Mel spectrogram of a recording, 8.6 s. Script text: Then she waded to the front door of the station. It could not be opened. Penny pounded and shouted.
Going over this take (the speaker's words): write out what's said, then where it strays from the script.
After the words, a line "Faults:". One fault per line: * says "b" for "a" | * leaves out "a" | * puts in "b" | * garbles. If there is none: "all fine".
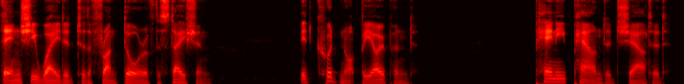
Then she waded to the front door of the station. It could not be opened. Penny pounded shouted.
Faults:
* leaves out "and"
